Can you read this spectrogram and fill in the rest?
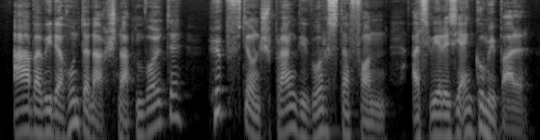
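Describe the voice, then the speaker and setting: A man narrating a scripted children's story in a German radio play, speaking vividly to young listeners. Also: fairly low pitch. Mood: lively telling. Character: male storyteller addressing children.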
